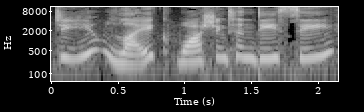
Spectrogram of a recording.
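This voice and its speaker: A woman playing a cheerful news reporter who interviews tourists outdoors, speaking clearly and slowly for an English lesson. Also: sits high, expressive. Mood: upbeat. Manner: clear, upbeat, slow teaching delivery. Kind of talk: scripted English lesson dialogue. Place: outdoors in a city. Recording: music bed under the voice.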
